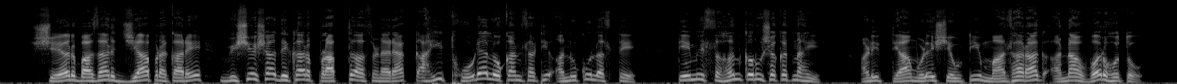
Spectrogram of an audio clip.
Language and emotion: Marathi, angry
